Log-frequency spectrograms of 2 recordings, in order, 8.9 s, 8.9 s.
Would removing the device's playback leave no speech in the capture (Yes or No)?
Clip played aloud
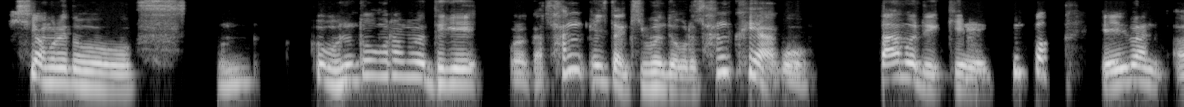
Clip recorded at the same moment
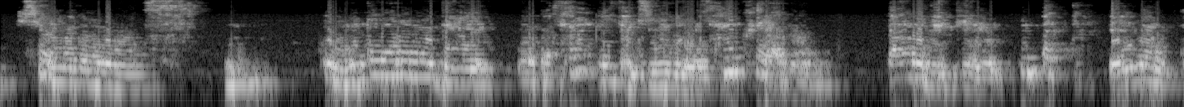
Yes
